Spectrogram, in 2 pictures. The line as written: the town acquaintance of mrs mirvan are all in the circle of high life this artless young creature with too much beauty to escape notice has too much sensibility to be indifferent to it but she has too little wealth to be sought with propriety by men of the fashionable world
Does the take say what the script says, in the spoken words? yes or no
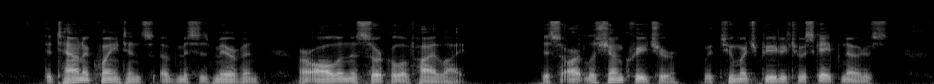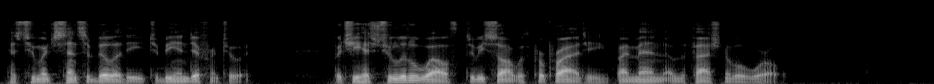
yes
